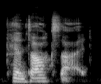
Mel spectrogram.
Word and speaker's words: pentoxide: compound is named diphosphorus pentoxide notice that the a vow sound at the end of pinto was dropped just so it sounded a little bit more fluid U I won't worry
